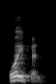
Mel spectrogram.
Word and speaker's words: Eupen: I've been calling it Eupen. Now it's fair enough, yeah. Okay. Well, you won't ever have to worry about pronouncing it ever again, guys.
